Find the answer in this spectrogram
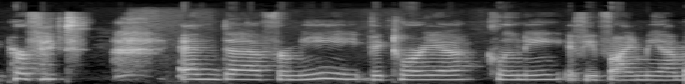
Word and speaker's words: Cluney: And for me, Victoria Clooney, if you find me, I'm on all the social media platforms. Clooney is spelled Cluney. So it sounds like the actor, just spelled different.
